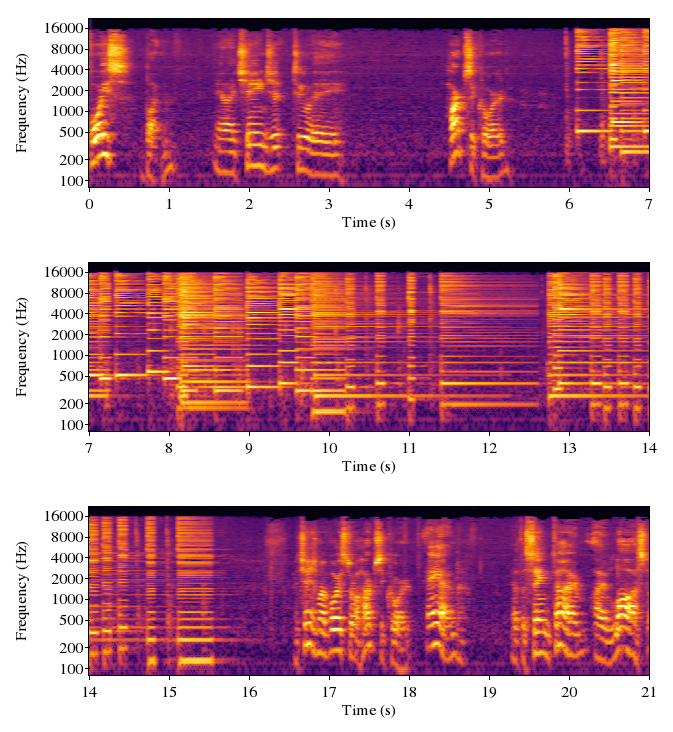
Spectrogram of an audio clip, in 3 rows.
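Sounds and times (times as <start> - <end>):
digital piano harpsichord voice: 6.1 - 15.9.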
